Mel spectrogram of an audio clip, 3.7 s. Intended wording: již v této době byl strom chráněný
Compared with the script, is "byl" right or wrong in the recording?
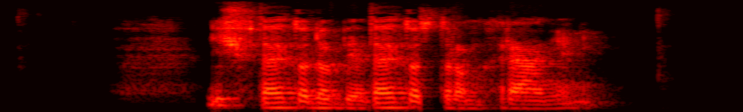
wrong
